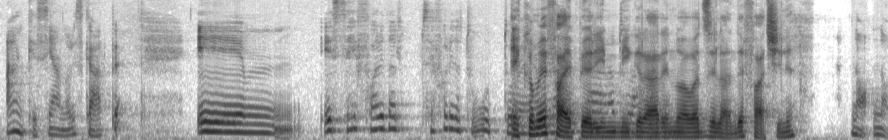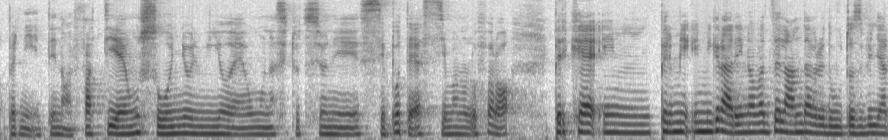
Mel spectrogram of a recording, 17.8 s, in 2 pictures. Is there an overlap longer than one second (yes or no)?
yes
